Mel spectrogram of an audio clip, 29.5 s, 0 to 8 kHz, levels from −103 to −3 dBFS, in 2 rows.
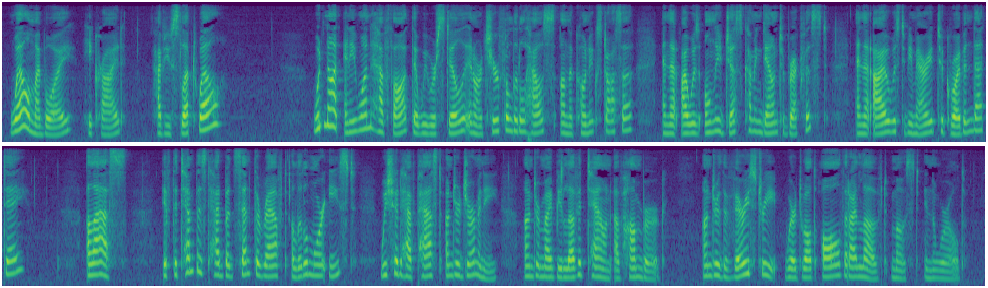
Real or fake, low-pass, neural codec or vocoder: real; 7.2 kHz; none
